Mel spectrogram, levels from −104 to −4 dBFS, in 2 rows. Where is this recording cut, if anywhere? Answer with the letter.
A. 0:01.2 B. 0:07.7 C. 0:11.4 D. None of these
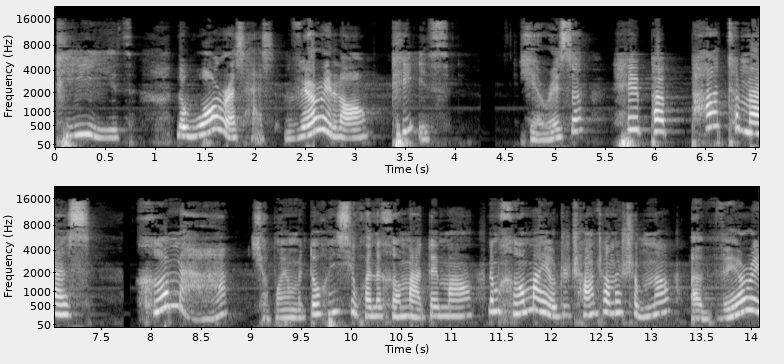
B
